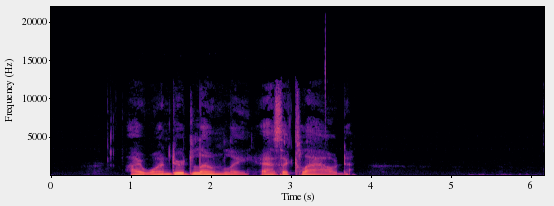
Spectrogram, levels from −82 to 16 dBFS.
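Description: At 3.42 s there's a sharp snap sitting on top of the speech, an electrical switching spike peaking somewhere around -15 dBFS. It's most likely a nearby switch or static discharge arcing briefly and the audio line picking up that burst.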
